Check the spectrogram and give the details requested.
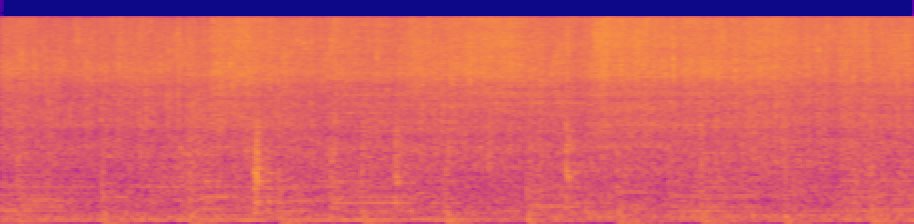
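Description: Natural-casing hot dogs sizzling steadily in butter on a hot flat-top griddle, with a wooden spatula scraping and nudging them a couple of times.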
